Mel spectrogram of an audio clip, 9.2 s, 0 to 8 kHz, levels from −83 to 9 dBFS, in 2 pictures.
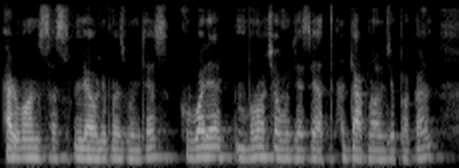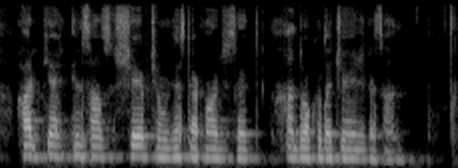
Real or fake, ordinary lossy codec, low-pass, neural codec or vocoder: fake; none; 7.2 kHz; codec, 16 kHz, 6 kbps, DAC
